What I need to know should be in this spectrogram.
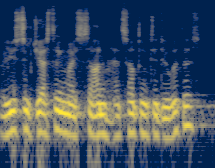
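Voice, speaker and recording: A man's voice: mid-range voice, steady tone, quick pace, mellow, slightly rough, close to an everyday voice. An actor playing a wily, domineering old Norse god-king in a video game cutscene, folksy and controlling in manner. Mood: measured, probing. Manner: folksy, controlling, shifts from coaxing to commanding.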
